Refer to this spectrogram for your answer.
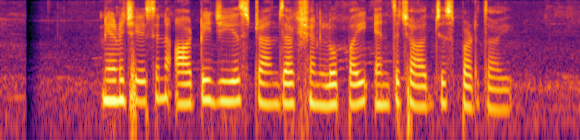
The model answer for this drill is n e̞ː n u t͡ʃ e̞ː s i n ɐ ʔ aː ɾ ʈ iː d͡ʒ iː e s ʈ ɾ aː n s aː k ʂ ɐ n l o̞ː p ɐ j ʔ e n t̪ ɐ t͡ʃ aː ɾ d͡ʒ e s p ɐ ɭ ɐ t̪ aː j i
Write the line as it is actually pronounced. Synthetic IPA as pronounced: n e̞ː n u t͡ʃ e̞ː s i n ɐ ʔ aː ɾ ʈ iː d͡ʒ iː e s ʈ ɾ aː n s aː k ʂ ɐ n l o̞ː p ɐ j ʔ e n t̪ ɐ t͡ʃ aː ɾ d͡ʒ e s p ɐ ɽ ɐ t̪ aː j i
